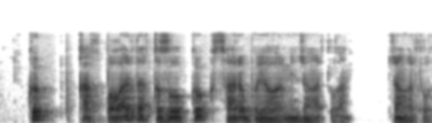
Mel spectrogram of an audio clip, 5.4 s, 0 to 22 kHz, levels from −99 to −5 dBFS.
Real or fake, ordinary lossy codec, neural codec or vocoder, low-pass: real; none; none; 7.2 kHz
